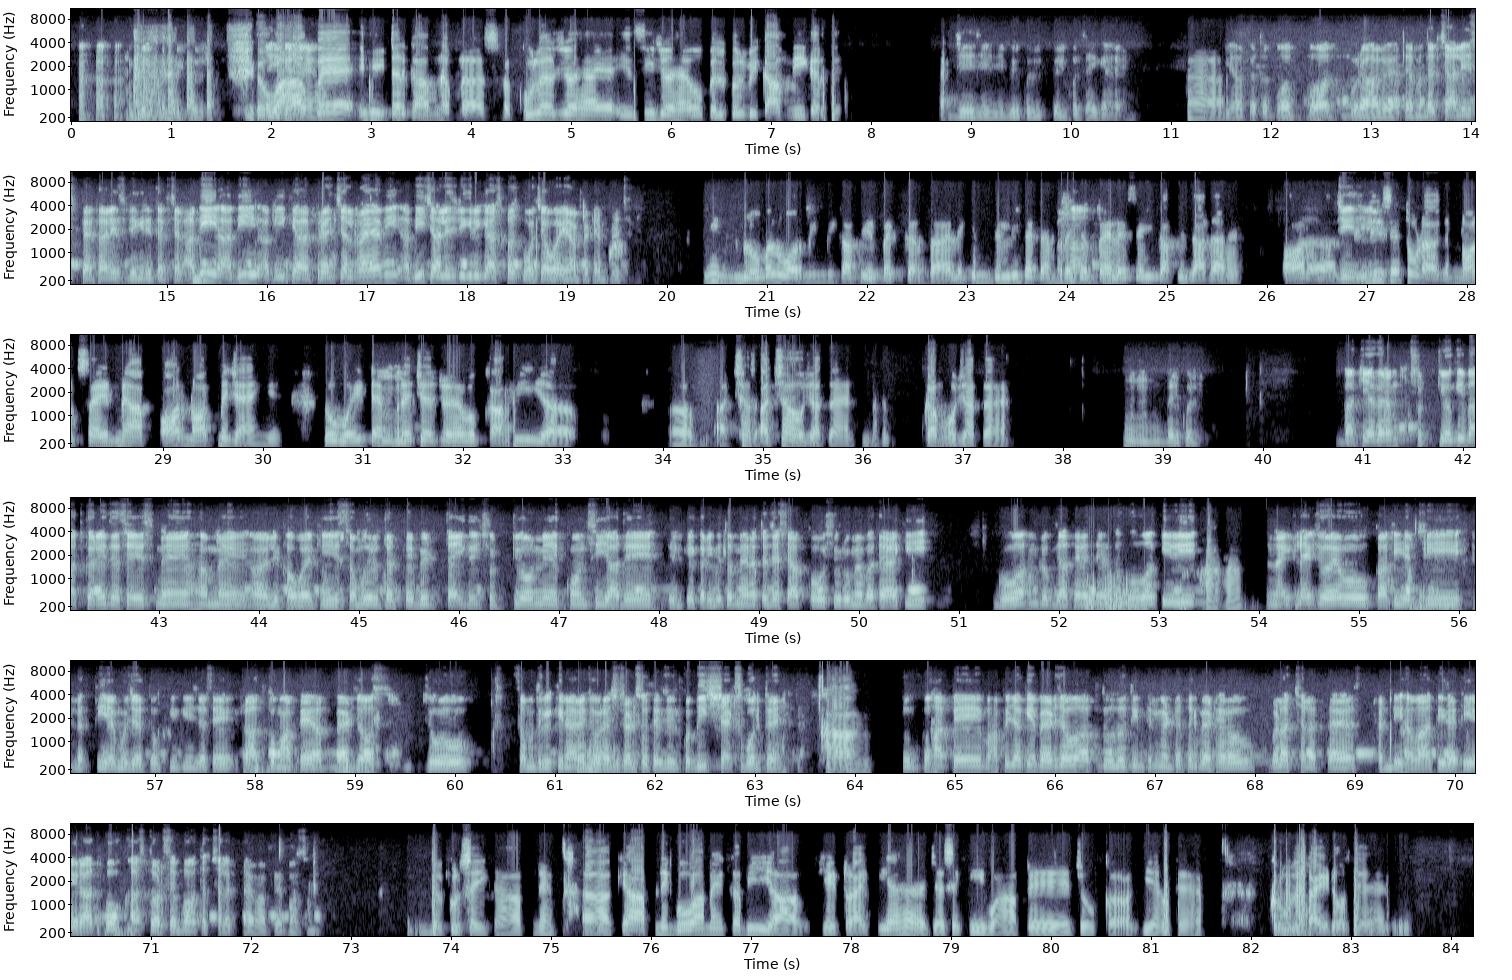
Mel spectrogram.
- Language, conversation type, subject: Hindi, unstructured, गर्मी की छुट्टियाँ बिताने के लिए आप पहाड़ों को पसंद करते हैं या समुद्र तट को?
- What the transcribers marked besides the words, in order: static; chuckle; horn; chuckle; background speech; in English: "इफेक्ट"; other background noise; in English: "टेंपरेचर"; in English: "टेंपरेचर"; in English: "नॉर्थ साइड"; in English: "नॉर्थ"; in English: "टेंपरेचर"; in English: "नाइट लाइफ"; in English: "रेस्टोरेंट्स"; in English: "बीच शेक्स"; in English: "ट्राई"; in English: "राइड"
